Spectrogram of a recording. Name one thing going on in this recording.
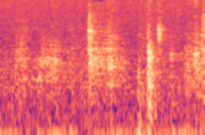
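A man walks with footsteps on a hard floor.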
